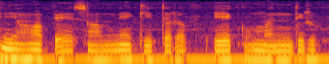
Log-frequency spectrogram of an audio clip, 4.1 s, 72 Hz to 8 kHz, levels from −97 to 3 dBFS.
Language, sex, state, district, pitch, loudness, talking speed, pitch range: Hindi, male, Uttar Pradesh, Lalitpur, 100 Hz, -16 LUFS, 100 wpm, 95-100 Hz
